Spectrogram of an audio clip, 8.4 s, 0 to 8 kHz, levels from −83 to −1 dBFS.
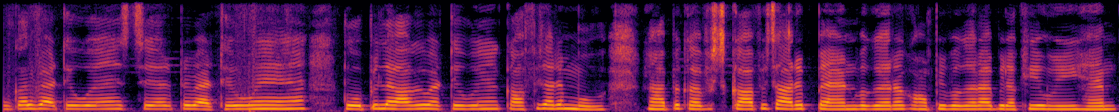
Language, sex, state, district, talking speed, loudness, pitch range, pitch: Hindi, female, Bihar, Darbhanga, 200 wpm, -21 LUFS, 240-260 Hz, 250 Hz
